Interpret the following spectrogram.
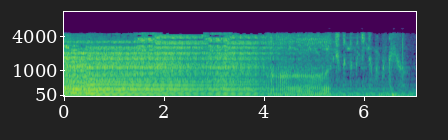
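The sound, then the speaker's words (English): A loud, drawn-out snore from the sleeping character Pancho, with a buzzy, rumbling low tone, holds for about four seconds, then trails off into quieter, ragged rasping breaths. “Snores of yours are shaking the whole earth.”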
